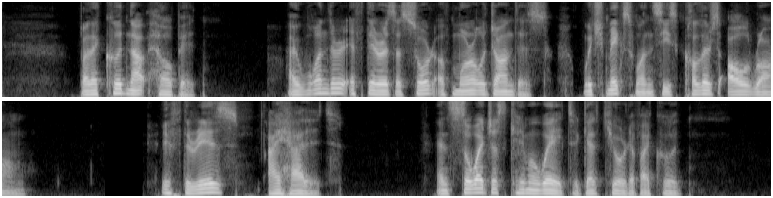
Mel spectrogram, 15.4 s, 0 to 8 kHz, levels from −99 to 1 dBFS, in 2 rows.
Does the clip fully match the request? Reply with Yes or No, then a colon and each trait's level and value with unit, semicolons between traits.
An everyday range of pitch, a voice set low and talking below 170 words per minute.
Yes: average, 4.1 semitones; low, 100 Hz; average, 160 wpm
